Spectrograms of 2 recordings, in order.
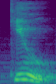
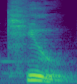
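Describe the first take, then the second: First: The k is said without a puff of air. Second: The k is said with a puff of air. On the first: The speaker calls it wrong. "Milton তো কিউ বলছিল।" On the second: The speaker calls it right. "আবারও ক্ষয়ের মতো।"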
